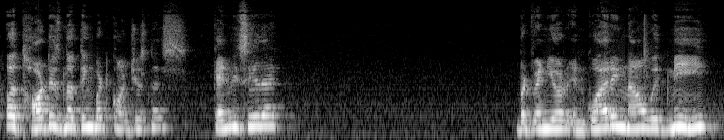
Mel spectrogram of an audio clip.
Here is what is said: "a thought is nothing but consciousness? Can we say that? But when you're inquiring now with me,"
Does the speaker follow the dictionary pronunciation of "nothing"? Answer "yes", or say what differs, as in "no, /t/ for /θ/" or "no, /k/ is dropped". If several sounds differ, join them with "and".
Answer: no, /t/ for /θ/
